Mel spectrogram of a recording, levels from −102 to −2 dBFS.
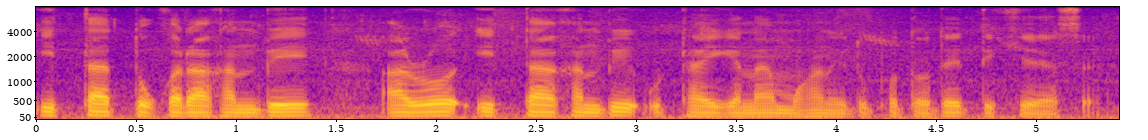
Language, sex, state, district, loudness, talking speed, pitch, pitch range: Nagamese, male, Nagaland, Dimapur, -17 LUFS, 165 wpm, 90 Hz, 80-95 Hz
